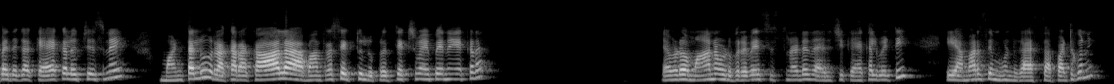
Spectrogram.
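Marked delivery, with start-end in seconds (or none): none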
